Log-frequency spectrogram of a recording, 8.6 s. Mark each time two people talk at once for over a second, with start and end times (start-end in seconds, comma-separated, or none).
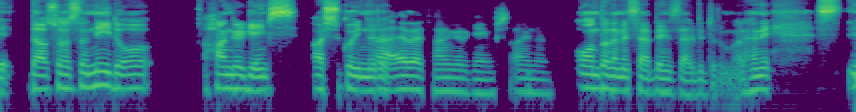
none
